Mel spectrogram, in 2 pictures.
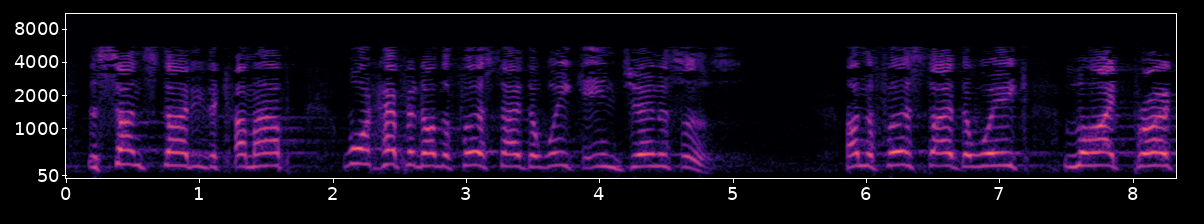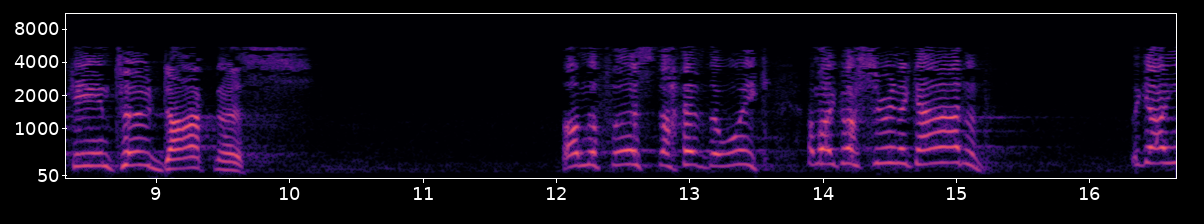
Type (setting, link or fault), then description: setting, large echoing room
